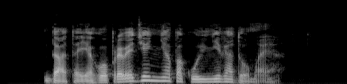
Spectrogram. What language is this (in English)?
Belarusian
